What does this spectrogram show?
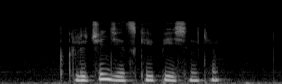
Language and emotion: Russian, neutral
